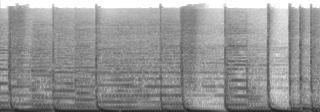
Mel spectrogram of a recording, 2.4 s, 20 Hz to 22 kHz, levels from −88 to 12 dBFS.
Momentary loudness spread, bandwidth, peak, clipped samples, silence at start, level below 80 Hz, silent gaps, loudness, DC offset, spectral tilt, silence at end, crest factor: 2 LU; 17 kHz; 0 dBFS; under 0.1%; 0 s; -10 dBFS; none; -12 LUFS; under 0.1%; -4.5 dB/octave; 0 s; 8 dB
